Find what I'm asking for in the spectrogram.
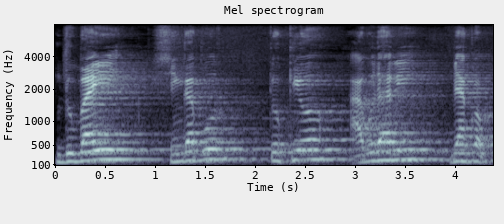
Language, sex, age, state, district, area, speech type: Odia, male, 60+, Odisha, Nayagarh, rural, spontaneous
